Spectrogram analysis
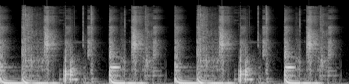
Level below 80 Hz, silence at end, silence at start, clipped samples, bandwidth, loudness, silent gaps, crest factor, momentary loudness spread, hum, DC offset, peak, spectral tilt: -16 dBFS; 0 s; 0 s; under 0.1%; 17 kHz; -14 LUFS; none; 14 dB; 5 LU; none; under 0.1%; 0 dBFS; -4 dB/octave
